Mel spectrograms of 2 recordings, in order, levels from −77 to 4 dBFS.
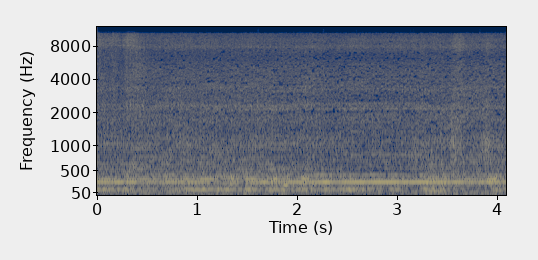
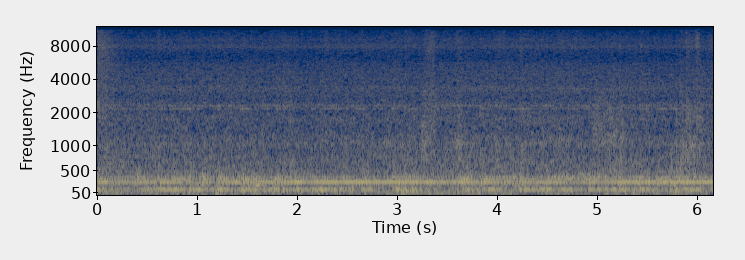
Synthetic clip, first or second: first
